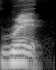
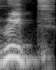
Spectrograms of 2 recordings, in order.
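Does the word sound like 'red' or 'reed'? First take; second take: red; reed. First: It sounds like 'red', with a short vowel. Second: It sounds like 'reed', with a long vowel. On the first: It is the past tense of to read. "en pasado es red, como el color rojo" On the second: It is the present tense of to read. "En presente se dice read"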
